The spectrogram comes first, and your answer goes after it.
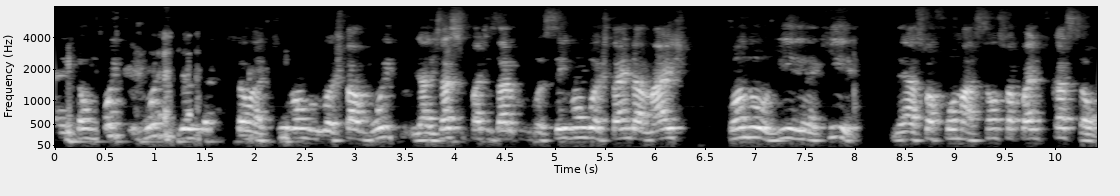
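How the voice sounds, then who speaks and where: A man's high-pitched voice at a moderate pace, with ordinary pitch variation and big swings in loudness. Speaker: university professor, moderator. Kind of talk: webinar moderation.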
